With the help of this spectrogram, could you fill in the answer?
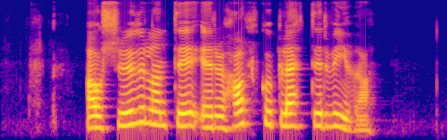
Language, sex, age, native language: Icelandic, female, 50-59, Icelandic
